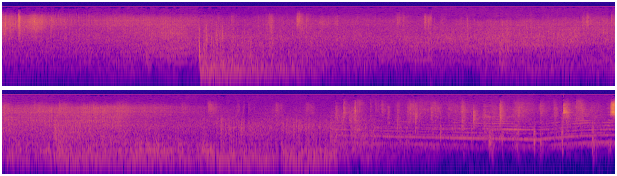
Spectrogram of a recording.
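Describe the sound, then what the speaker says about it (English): Film sound effect of an air raid: a rumbling roar of aircraft and explosions with crackling debris swells through the scene, then droning engine tones and rising, warbling pitches take over near the end, with no voices. "Yes, you can call off the air raid."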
